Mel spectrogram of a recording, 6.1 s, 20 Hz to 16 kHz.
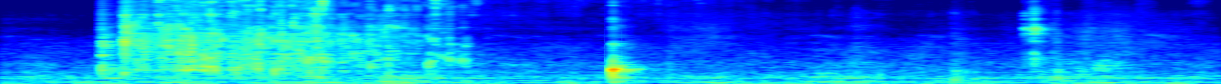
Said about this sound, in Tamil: அதனால் நான் 1 லிட்டர் தண்ணி சேர்த்துக்கிறேன்.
